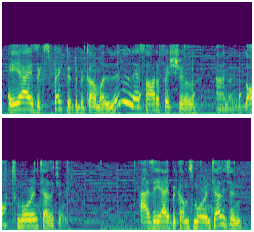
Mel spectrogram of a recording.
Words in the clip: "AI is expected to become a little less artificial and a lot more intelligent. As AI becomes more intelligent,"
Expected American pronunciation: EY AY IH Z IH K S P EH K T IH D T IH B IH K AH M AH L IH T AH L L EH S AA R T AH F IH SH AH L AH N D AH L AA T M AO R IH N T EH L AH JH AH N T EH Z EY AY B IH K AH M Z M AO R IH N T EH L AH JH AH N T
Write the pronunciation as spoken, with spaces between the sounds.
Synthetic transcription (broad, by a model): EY AY IH Z IH K S P EH K T IH D T IH B IH K AH M AH L IH T L L EH S AA R T AH F IH SH AH L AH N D AH L AA T M AO R IH N T EH L AH JH AH N T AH Z EY AY B IH K AH M Z M AO R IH N T EH L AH JH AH N T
